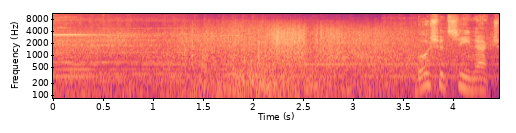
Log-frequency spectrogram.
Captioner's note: explosion echoes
